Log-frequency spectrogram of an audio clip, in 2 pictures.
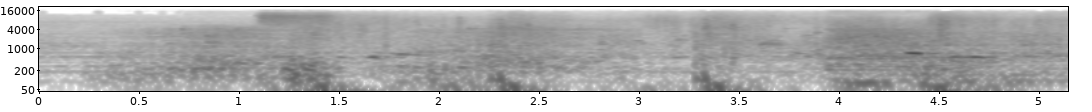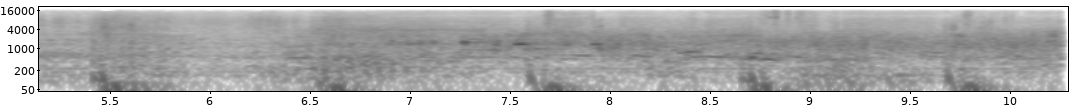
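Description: Heavy footsteps thud on the ground at a steady pace.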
